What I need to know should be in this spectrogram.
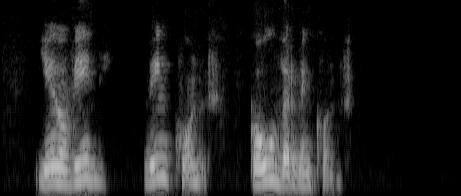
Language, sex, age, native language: Icelandic, female, 30-39, Icelandic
